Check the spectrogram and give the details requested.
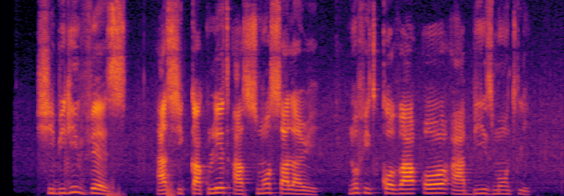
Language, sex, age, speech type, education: Nigerian Pidgin, male, 15-29, spontaneous, tertiary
